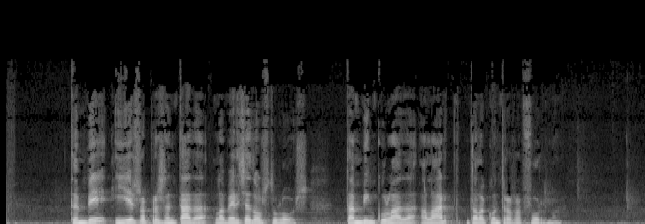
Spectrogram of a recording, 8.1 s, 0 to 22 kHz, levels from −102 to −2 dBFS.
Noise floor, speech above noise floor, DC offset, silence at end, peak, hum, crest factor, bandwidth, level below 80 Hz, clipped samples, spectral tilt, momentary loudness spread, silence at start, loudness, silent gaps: -58 dBFS; 31 dB; under 0.1%; 1.05 s; -10 dBFS; none; 18 dB; 13.5 kHz; -50 dBFS; under 0.1%; -6.5 dB/octave; 8 LU; 0.1 s; -27 LUFS; none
